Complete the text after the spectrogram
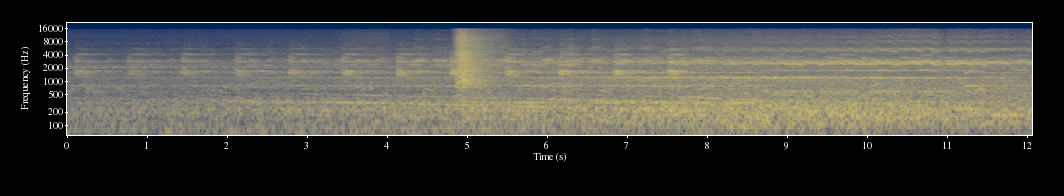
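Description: A train approaches and pulls into the station.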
